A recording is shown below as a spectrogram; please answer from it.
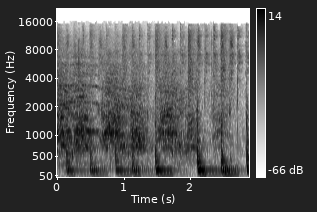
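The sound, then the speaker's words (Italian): Loud audience ovation and cheering with rhythmic, chant-like pulses that surge steadily and without a break throughout. “Ovazione del pubblico”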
